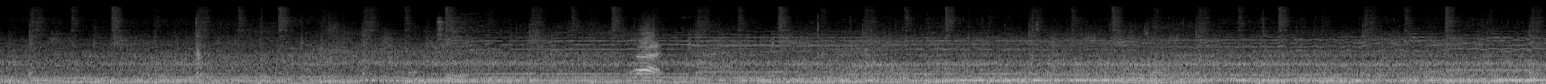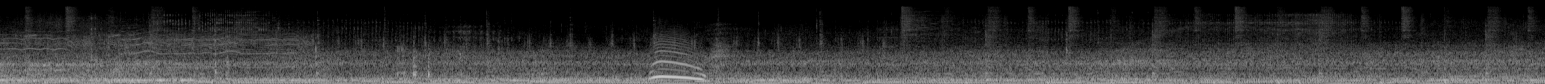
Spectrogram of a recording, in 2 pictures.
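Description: Steady low hum of a boat's outboard engines, mixed with background music and indistinct voices. Two brief, loud falling squeals cut through, about a fifth of the way in and again about two-thirds through.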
